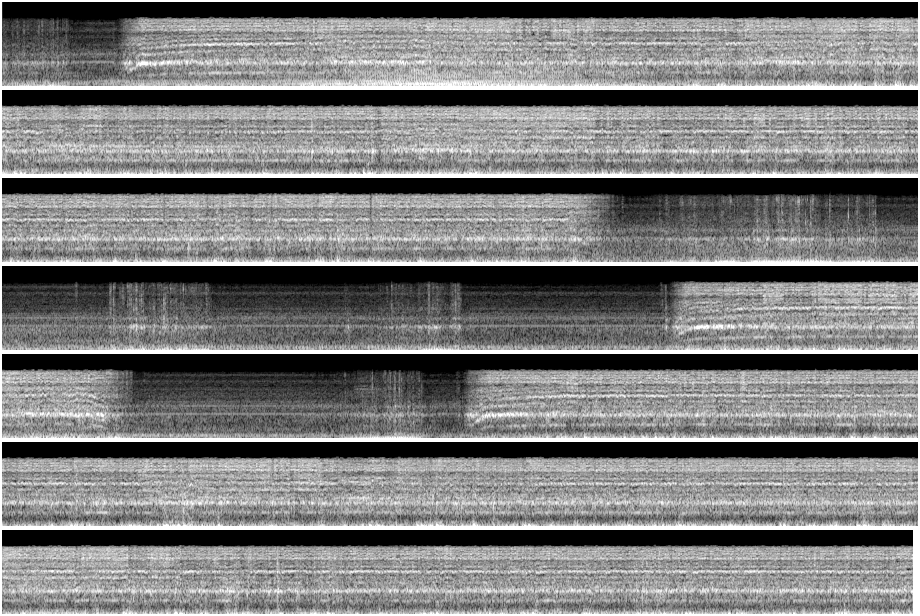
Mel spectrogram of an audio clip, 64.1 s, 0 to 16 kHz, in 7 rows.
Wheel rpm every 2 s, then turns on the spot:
70, 160, 160, 160, 160, 160, 160, 160, 160, 160, 160, 140, 20, 20, 10, 10, 10, 130, 120, 10, 70, 160, 160, 160, 160, 160, 160, 160, 160, 160, 160, 160.
24-30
